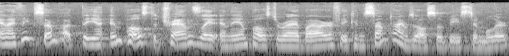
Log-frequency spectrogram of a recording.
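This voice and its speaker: A woman with a medium-pitched voice talks at a very fast pace, her intonation lively and her loudness very even. Noticeable background noise runs under the recording. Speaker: translator and author. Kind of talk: panel discussion. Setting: stage with audience.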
